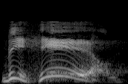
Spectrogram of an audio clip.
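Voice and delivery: mock TV healer's dramatic command; Ernest Angley. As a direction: swoop up on a drawn-out healing command. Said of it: "and he would go".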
